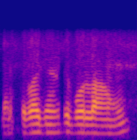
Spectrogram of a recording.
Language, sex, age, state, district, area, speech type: Hindi, male, 45-60, Uttar Pradesh, Mirzapur, rural, conversation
